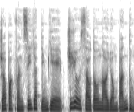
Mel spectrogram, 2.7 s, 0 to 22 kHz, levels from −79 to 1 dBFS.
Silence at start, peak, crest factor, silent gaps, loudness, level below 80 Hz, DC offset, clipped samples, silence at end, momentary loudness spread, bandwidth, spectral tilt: 0 s; -2 dBFS; 16 dB; none; -18 LUFS; -46 dBFS; under 0.1%; under 0.1%; 0 s; 2 LU; 16.5 kHz; -6.5 dB/octave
